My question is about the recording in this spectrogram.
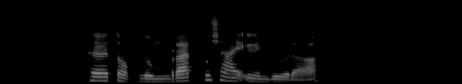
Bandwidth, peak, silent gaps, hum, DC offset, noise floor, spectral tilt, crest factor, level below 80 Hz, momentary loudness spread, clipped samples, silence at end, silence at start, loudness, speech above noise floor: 11 kHz; -22 dBFS; none; none; under 0.1%; -76 dBFS; -3.5 dB/octave; 24 dB; under -90 dBFS; 8 LU; under 0.1%; 1.45 s; 0.85 s; -44 LUFS; 32 dB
